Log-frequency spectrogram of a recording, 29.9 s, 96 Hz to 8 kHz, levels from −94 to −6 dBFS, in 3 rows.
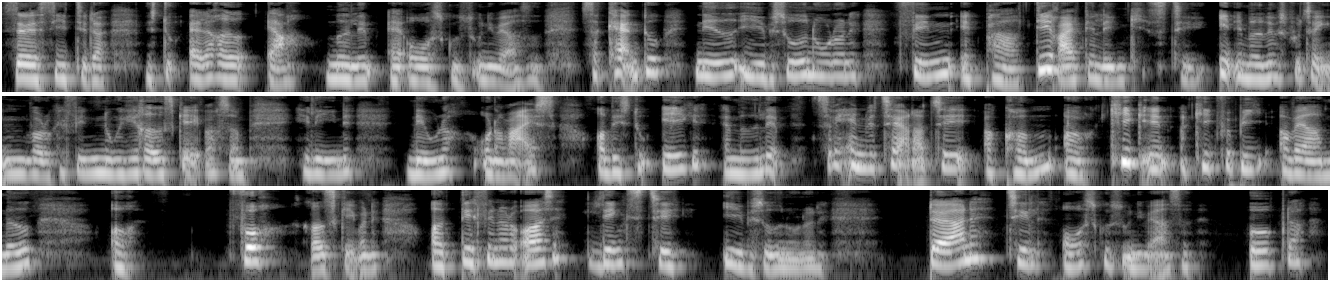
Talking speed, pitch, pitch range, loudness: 160 wpm, 200 Hz, 180-235 Hz, -26 LUFS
